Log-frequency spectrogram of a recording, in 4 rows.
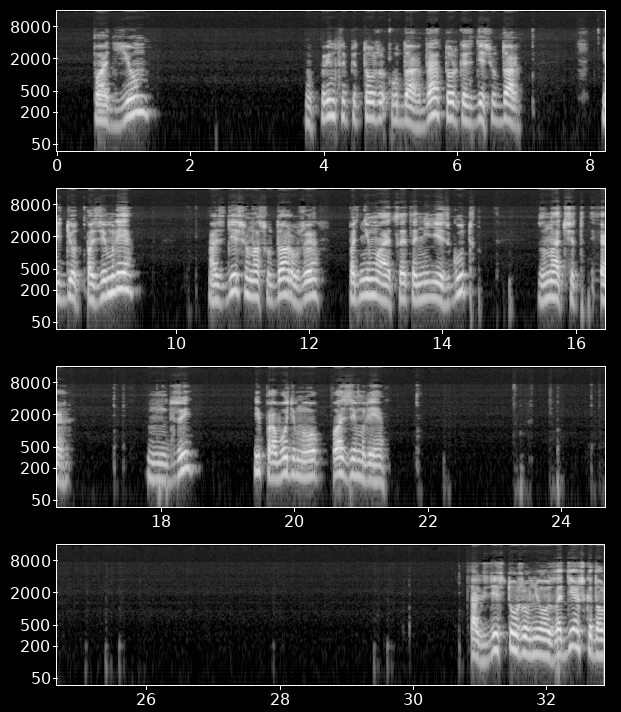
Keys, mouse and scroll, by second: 6.2 click, 7.2-8.6 middle drag, 10.1 click, 11.0 click, 12.7 click, 14.3 KP_3, 16.1 r, 17.8 g, 20.9 middle click, 23.2 a, 23.7 i, 25.3 space, 29.3 space, 30.7 click.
